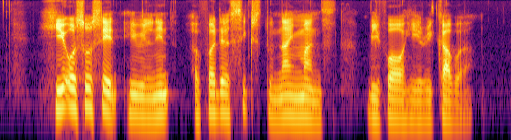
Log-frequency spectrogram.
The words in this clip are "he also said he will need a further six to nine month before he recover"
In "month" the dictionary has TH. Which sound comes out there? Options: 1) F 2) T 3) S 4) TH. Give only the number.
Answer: 3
